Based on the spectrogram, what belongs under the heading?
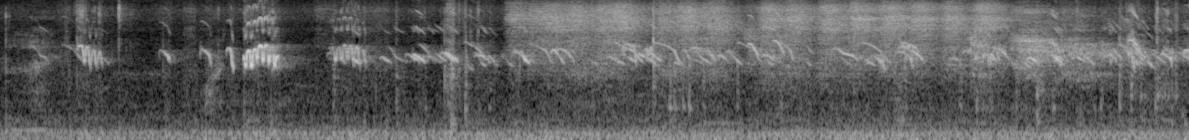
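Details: Chicken chirping: rapid series of high, short peeping notes, some arched and downslurred, in bursts at first, then a dense continuous chorus of overlapping peeps with a hissy background.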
